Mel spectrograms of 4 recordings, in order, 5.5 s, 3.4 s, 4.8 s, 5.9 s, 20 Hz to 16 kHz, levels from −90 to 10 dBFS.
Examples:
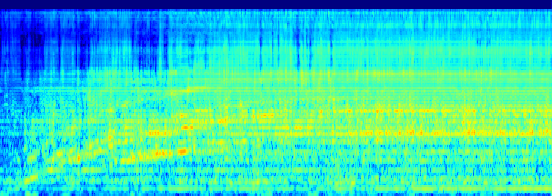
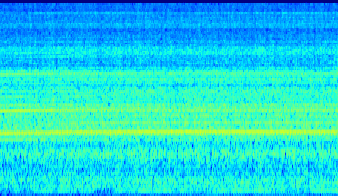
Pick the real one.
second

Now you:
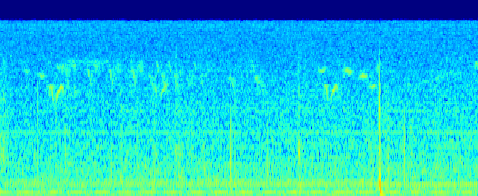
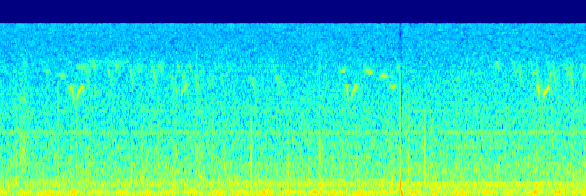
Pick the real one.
first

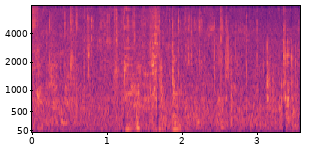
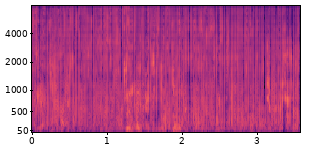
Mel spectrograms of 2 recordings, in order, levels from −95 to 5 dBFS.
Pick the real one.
first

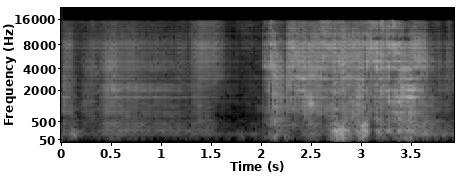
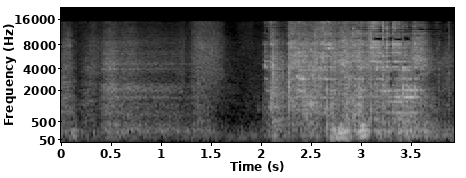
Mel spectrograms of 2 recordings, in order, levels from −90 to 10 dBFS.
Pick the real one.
second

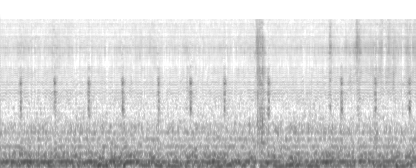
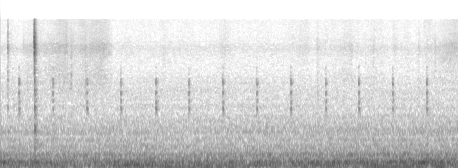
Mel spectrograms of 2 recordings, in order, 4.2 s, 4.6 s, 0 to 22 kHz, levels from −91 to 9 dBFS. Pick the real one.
second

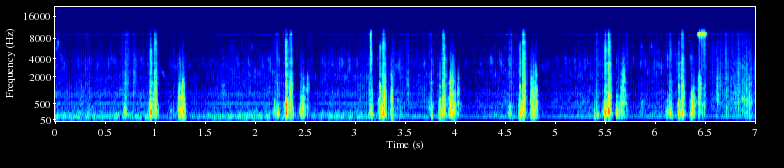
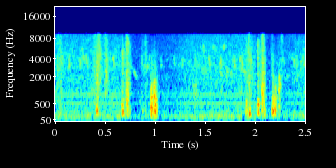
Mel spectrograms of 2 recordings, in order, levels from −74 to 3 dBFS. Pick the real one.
second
